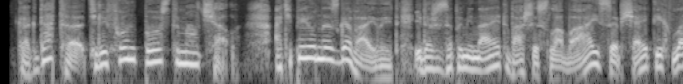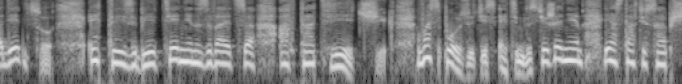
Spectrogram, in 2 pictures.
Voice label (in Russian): avtootvetchik kogda to telefon prosto molchal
